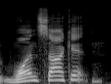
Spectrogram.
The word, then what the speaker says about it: Woonsocket: Woonsocket is pronounced one socket.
